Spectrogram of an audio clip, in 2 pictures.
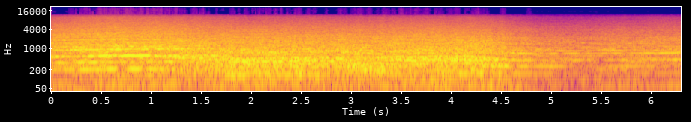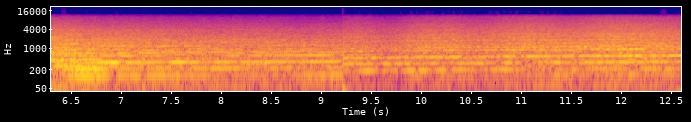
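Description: Several NR2003 sim race cars roar past at the start, loud and close, then settle into a steadier, more distant engine drone with overlapping revving pitches and no talk.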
